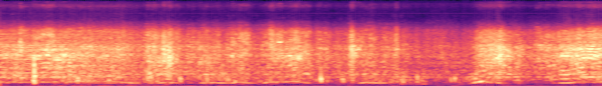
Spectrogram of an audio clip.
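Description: Rally car engine heard from inside the cabin, its pitch rising and falling as the car is slowed and worked through a tight right-hand turn. The engine goes quiet briefly about four seconds in, then picks up again. Short clicks of gravel striking the car run through it.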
